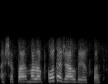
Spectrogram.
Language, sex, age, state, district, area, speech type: Kashmiri, female, 18-30, Jammu and Kashmir, Bandipora, rural, conversation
